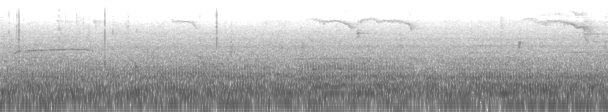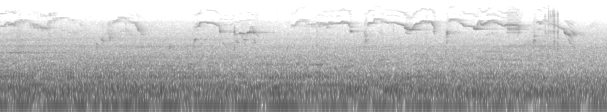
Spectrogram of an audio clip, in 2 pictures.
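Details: Repeated thin, high-pitched rising-falling cries from an infant monkey whose mother is not caring for it, over steady low traffic rumble; infant monkey distress crying.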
